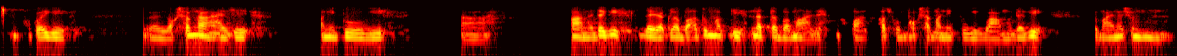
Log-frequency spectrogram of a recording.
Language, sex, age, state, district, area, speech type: Manipuri, male, 30-45, Manipur, Kakching, rural, conversation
